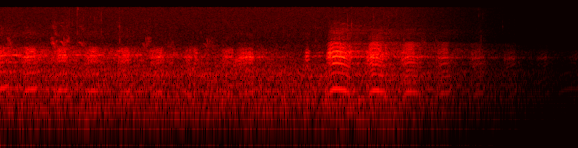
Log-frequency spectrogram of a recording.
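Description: Sound effect for an outro logo animation: a fast run of short, nasal, quack-like calls that rise and fall in pitch. They peak about two and a half seconds in and fade out near the end.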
